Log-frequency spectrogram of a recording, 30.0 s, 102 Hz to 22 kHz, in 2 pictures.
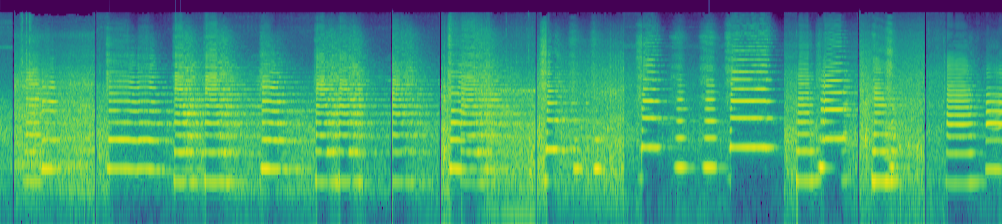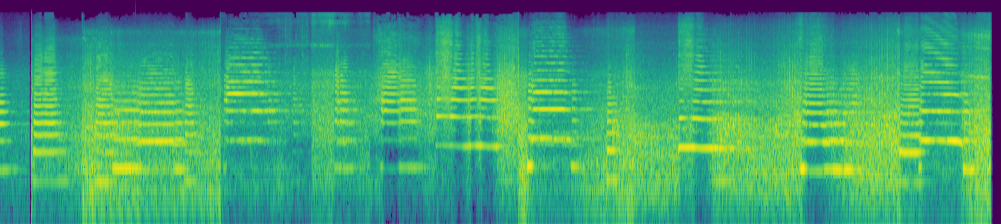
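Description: British Rail Class 37 diesel locomotives sounding their two-tone horns, one after another: a long run of short and long blasts alternating between a high and a low note, over the noise of the passing trains.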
